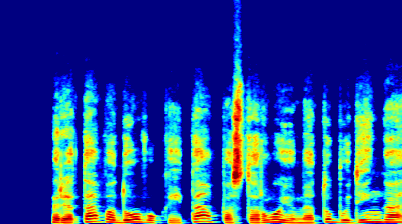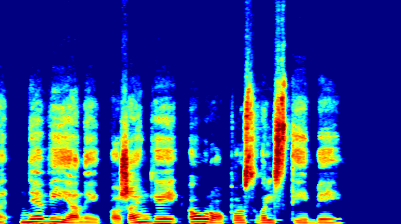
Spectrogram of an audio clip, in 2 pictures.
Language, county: Lithuanian, Telšiai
